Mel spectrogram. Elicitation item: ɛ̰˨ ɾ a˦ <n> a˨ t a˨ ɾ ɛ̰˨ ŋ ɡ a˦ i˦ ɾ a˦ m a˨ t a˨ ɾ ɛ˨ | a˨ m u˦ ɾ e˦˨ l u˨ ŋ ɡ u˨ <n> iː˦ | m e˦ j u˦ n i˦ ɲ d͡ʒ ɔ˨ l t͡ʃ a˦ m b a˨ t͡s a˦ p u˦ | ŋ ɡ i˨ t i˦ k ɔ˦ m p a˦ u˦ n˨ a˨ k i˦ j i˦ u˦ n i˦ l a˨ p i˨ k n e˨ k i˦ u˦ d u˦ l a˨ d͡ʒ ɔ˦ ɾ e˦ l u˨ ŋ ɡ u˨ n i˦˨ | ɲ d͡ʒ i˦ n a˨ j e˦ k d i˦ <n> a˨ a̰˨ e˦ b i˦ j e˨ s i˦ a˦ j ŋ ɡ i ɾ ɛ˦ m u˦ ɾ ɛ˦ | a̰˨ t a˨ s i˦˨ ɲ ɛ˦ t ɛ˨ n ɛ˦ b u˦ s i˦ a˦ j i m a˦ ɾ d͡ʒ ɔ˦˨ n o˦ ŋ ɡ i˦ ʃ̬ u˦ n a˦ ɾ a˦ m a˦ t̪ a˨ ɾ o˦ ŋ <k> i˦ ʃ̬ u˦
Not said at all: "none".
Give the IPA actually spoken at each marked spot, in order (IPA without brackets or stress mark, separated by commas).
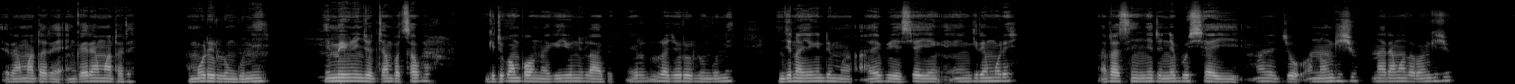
m, n, m, ɡ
